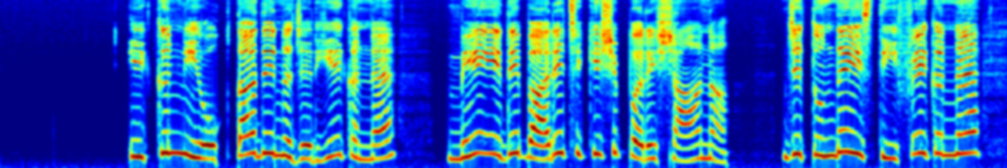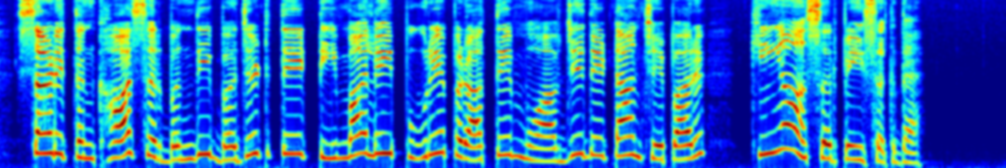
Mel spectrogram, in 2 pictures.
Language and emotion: Dogri, fearful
